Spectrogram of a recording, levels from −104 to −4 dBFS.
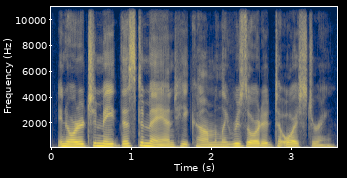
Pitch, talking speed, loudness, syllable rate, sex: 160 Hz, 185 wpm, -17 LUFS, 5.5 syllables/s, female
